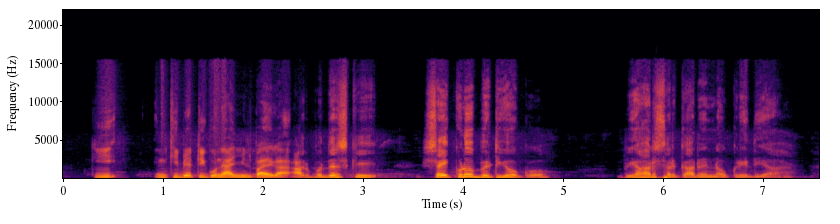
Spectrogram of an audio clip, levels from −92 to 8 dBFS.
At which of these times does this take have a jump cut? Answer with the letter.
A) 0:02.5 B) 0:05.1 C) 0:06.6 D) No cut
A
